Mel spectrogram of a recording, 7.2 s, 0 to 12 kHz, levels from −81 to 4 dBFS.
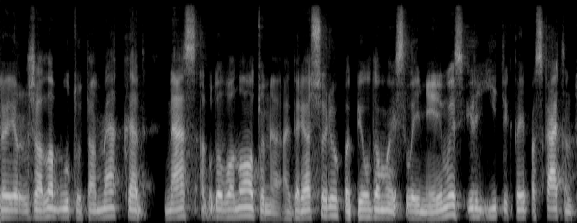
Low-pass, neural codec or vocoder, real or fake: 10.8 kHz; codec, 24 kHz, 1 kbps, SNAC; fake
